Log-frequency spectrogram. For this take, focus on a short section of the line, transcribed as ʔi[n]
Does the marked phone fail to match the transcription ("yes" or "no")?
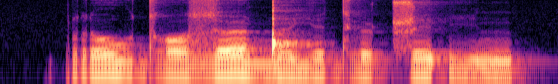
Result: no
